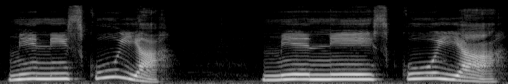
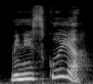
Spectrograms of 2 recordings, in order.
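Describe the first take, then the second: First: "miniskuya" stretched, higher and louder; very slow Lakota. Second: Said in the usual way. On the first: Shown as a demonstration. Teacher modelling salt, very slow and loud. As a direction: draw out "Miniskuya" syllable by syllable. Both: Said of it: "how we say salt is".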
